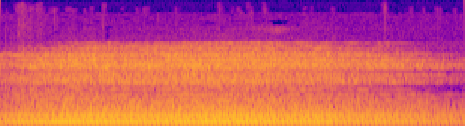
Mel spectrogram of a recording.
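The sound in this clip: A convertible car drives off with a steady, smooth engine hum that stays even at first and then gradually fades toward the end.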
